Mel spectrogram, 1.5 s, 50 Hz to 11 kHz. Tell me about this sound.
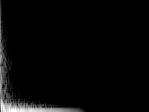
heavily pounding bassdrum originally made from 10 litre bottle punching sounds recorded with my fake Shure c608 mic and heavily processed by adding some modulations, distortions, layering some attack and setting bass part (under 200 Hz) to mono.
will be nice choice to produce hip-hop drums, or experimental techno also for making cinematic thunder-like booms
